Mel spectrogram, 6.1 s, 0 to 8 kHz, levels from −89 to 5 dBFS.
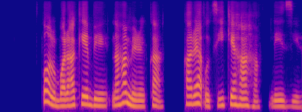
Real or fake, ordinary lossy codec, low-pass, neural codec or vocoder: fake; none; none; codec, 16 kHz, 0.7 kbps, FocalCodec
